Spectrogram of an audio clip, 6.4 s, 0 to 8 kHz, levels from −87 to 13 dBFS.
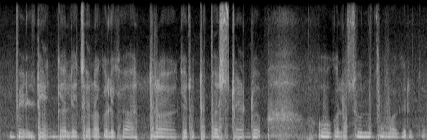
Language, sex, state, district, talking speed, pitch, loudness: Kannada, female, Karnataka, Raichur, 85 wpm, 200 Hz, -18 LUFS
